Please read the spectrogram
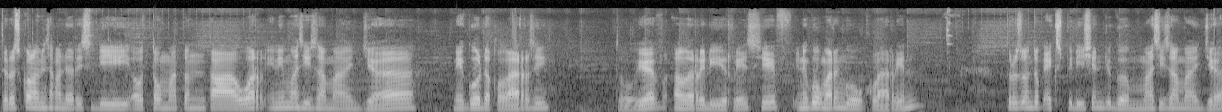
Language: Indonesian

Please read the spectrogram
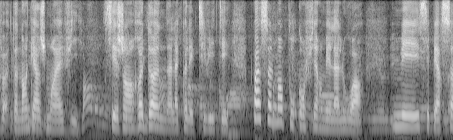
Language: French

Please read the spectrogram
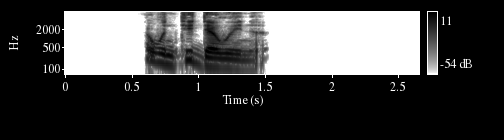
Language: Kabyle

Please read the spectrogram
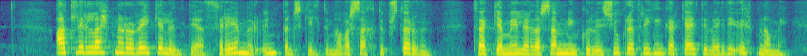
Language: Icelandic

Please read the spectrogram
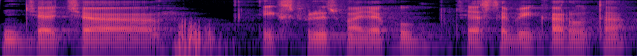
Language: Marathi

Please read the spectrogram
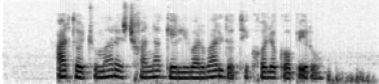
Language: Mingrelian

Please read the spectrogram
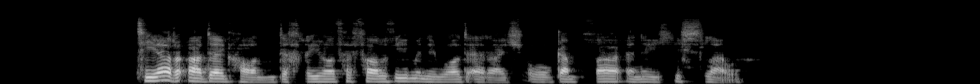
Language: Welsh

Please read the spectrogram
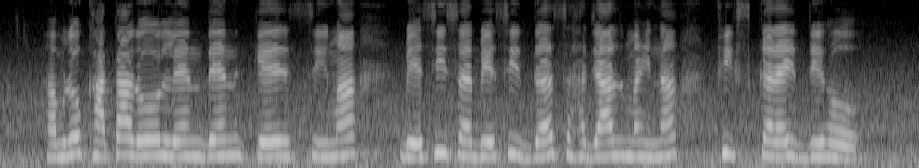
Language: Maithili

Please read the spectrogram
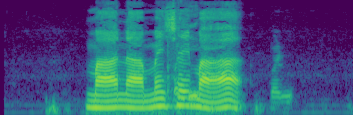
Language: Thai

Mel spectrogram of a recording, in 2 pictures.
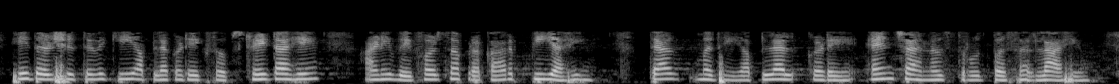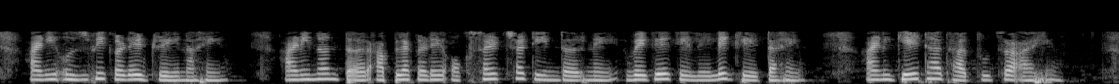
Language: Marathi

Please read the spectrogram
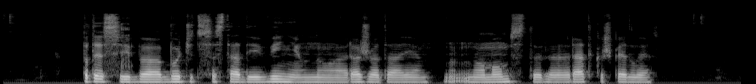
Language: Latvian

